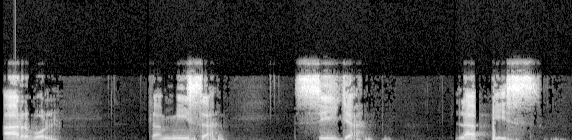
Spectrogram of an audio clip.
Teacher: son palabras de más de una sílaba el golpe de voz recae sobre la penúltima sílaba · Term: graves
